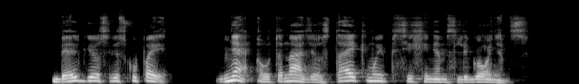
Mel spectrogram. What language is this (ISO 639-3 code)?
lit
